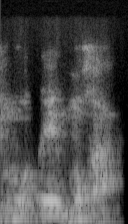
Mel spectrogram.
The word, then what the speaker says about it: Maurras: de 80 e 90, se escreve Malvas, mas lê em francês Maurras.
